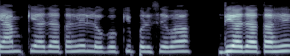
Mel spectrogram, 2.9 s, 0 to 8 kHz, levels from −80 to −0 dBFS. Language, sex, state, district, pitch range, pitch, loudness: Hindi, female, Chhattisgarh, Balrampur, 255-275 Hz, 265 Hz, -20 LUFS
